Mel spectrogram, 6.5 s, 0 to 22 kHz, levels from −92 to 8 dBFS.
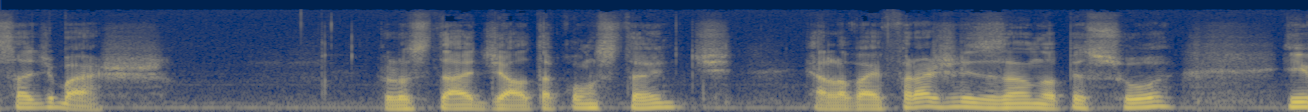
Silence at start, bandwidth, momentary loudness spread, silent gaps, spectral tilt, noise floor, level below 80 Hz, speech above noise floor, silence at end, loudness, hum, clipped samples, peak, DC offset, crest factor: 0 s; 15 kHz; 15 LU; none; -6.5 dB/octave; -42 dBFS; -40 dBFS; 26 dB; 0 s; -17 LUFS; none; under 0.1%; 0 dBFS; under 0.1%; 16 dB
